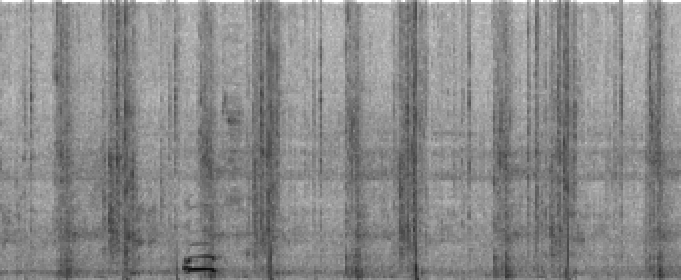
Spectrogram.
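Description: Scattered sharp clicks and knocks of close handling, about one or two a second and unevenly spaced, with a short voiced 'mm' sound about two seconds in.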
